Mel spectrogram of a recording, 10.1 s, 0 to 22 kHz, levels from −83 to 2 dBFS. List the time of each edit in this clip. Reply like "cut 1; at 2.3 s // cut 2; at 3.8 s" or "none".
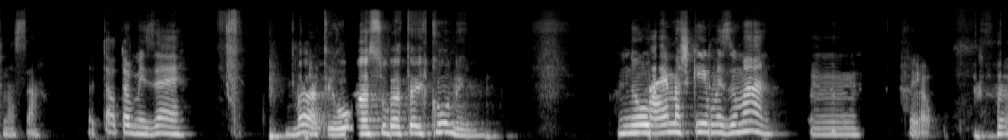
cut 1; at 3.9 s // cut 2; at 6.5 s // cut 3; at 7.1 s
